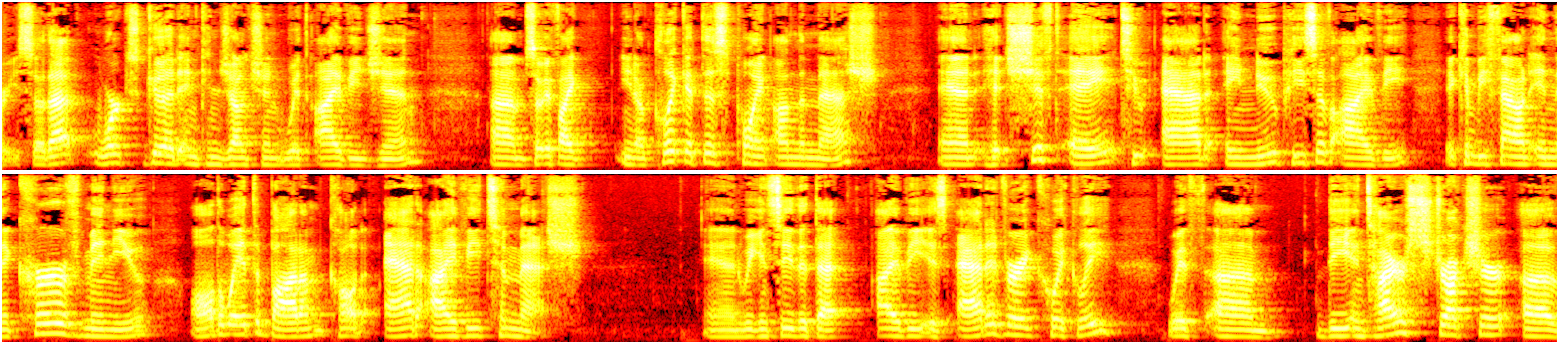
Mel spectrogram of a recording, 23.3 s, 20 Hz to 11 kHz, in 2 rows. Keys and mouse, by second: 8.3 shift+a, 17.4 middle click, 19.4-23.3 middle drag.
